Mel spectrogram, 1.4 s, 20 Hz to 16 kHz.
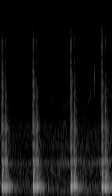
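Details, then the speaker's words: Vevor 8 kW 12V diesel air heater, new, manual independent fuel pumping with about a liter of diesel: crisp even ticks a little over twice a second; normal fuel pump clicking while priming. "so that clicking that's a fuel pump track trying to draw diesel in there"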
